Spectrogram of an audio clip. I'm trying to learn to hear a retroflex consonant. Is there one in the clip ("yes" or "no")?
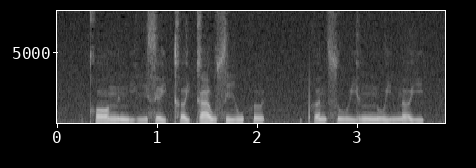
no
